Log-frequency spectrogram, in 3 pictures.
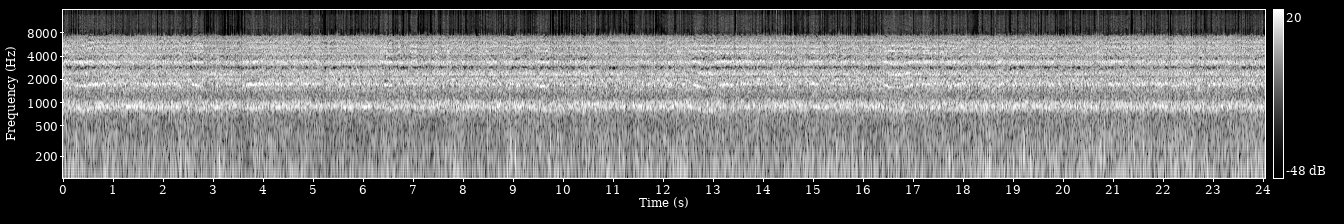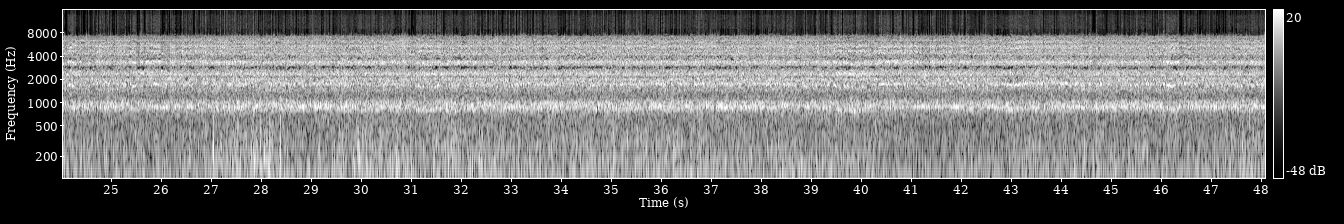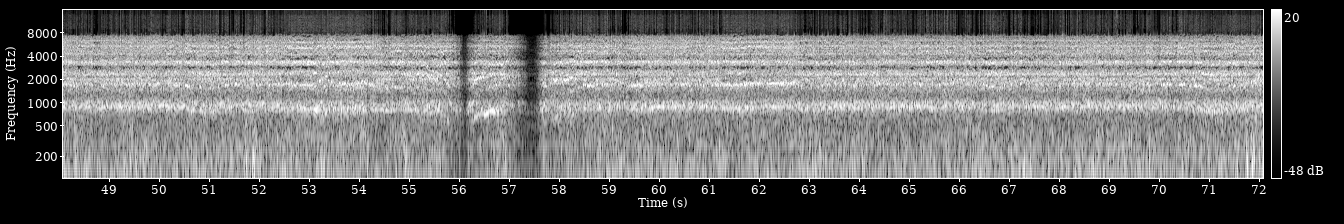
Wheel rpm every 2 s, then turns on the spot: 230, 230, 230, 230, 230, 230, 230, 230, 230, 230, 230, 230, 230, 230, 230, 230, 230, 230, 230, 230, 230, 230, 230, 230, 230, 230, 220, 190, 90, 210, 230, 230, 230, 230, 230, 220.
none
